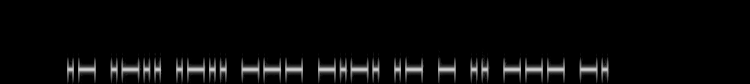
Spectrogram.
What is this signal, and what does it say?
Morse code, heard as a keyed tone, about 22 wpm, 700 Hz. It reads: ALLOCATION
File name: practice / 22wpm / 10 Letter Words - First 3 Letters Given - 22wpm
